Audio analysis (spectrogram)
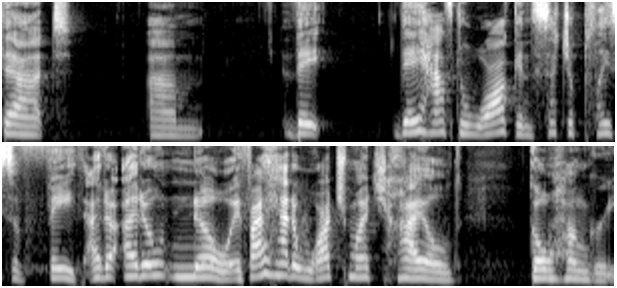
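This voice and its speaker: A woman with an American accent speaks fairly slowly at a fairly high pitch with ordinary pitch variation, on a very clean recording with a silent background and a dry, close sound with no echo. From US Midwest, Wisconsin. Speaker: pastor and podcast co-host. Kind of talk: casual chat.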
